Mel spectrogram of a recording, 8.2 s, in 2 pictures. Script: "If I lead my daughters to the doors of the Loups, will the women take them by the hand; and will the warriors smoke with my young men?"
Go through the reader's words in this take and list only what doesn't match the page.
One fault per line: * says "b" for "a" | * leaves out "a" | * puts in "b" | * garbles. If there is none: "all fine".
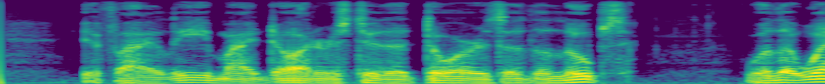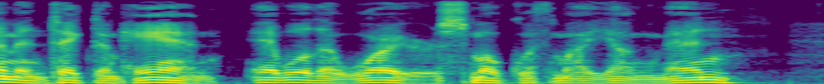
* leaves out "by the"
